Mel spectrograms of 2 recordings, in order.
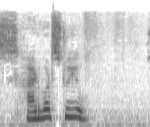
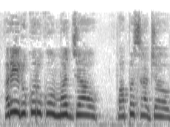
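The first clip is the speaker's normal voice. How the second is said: loud, high plea to halt; alarmed warning; 5 semitones higher, 6 dB louder, much faster than usual. Acted. Translating the poem's warning to the child, alarmed warning. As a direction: call them back urgently.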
